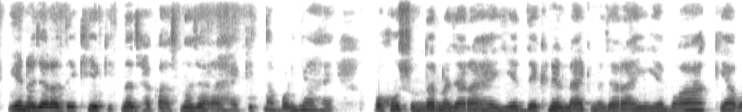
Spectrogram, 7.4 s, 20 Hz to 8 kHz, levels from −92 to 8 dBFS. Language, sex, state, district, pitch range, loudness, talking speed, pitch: Hindi, female, Jharkhand, Sahebganj, 215-230 Hz, -18 LUFS, 185 wpm, 225 Hz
